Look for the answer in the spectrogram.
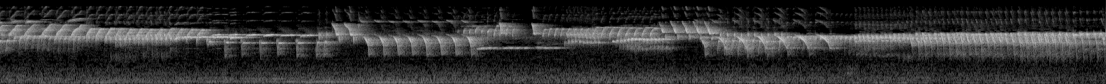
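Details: Extended song from a first-generation Spanish Timbrado canary crossed with wild canary, bred in 2015: continuous trills shifting pitch, with a short pure whistle midway before resuming dense rolling phrases.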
